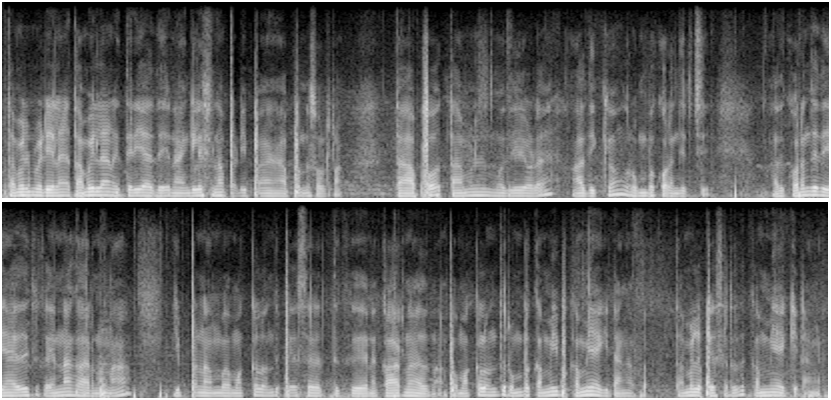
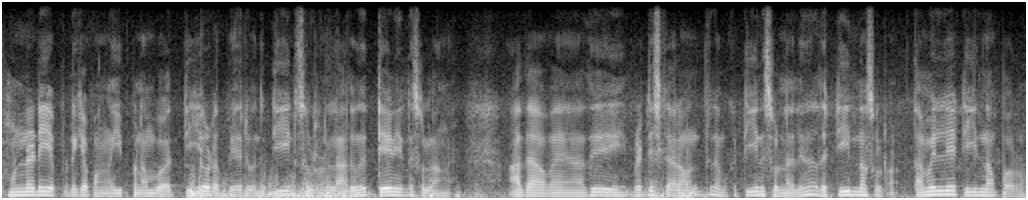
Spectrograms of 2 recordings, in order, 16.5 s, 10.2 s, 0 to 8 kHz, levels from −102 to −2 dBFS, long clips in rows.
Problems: none marked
